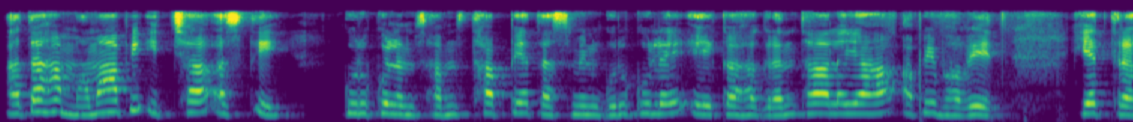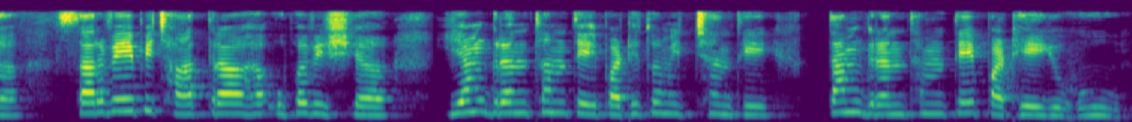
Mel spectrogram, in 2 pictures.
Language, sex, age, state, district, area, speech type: Sanskrit, female, 30-45, Telangana, Ranga Reddy, urban, spontaneous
